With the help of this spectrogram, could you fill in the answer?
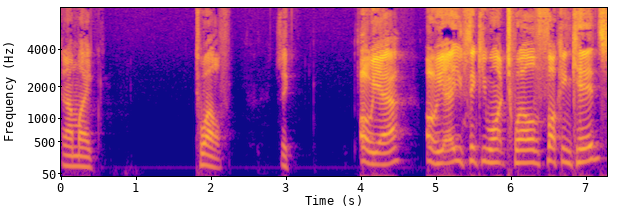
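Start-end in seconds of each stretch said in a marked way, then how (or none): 4.0-7.3 put-on mad, irritated, challenging tone. Retelling a woman's reaction to his answer about kids, mock-angry. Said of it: "Like getting mad at me".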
